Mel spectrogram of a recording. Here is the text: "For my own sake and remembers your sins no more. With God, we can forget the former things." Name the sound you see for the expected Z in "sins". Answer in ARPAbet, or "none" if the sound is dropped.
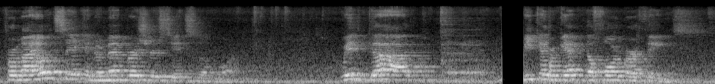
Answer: S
